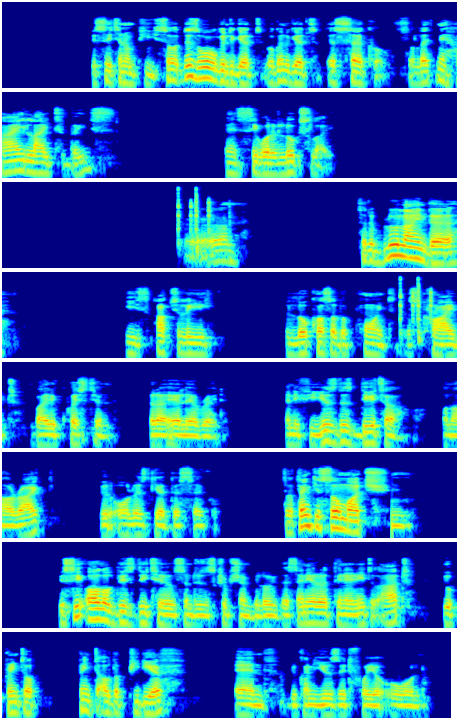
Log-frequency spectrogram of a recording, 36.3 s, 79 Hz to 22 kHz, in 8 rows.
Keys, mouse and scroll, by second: 3.0 Return, 4.6 middle click, 6.3 middle click, 11.9 Escape, 18.9 Escape, 25.0 middle click.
